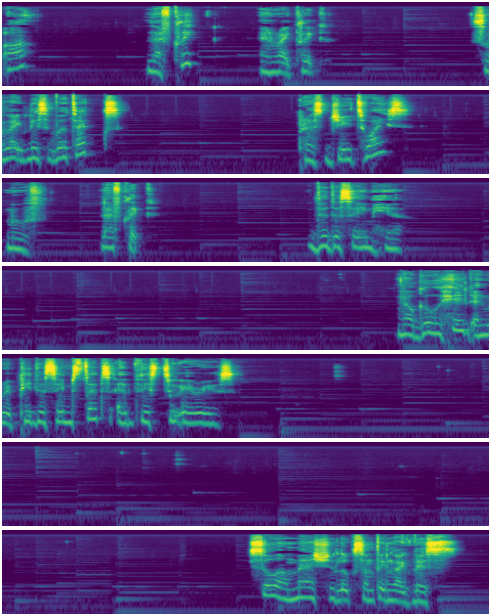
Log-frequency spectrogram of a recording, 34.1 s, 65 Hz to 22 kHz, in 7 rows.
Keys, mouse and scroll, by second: 1.1 ctrl+r, 4.2 click, 8.1 g, 12.2 click, 14.5 g, 16.4-16.9 scroll down 2, 16.9-19.1 shift+middle drag, 19.1 click, 19.6-21.5 middle drag, 21.5 click, 22.1-23.1 middle drag, 23.1-24.9 drag, 24.9-26.0 middle drag, 26.0-28.5 drag, 28.5-31.0 middle drag.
